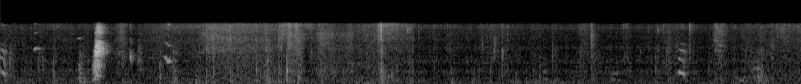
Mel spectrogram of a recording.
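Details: Three-week-old puppies from litter H, a short high whimper near the start followed by faint scattered squeaks and soft rustling, quiet indoor background.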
